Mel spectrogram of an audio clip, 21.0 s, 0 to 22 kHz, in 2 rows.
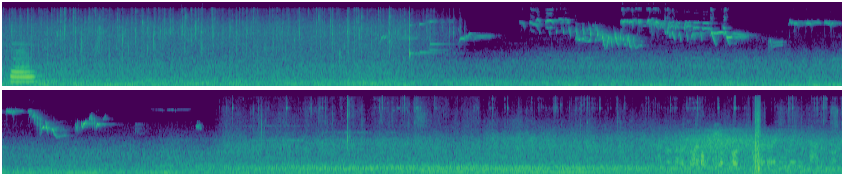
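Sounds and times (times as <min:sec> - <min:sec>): rain hiss with faint crackles: 0:00.0 - 0:05.8, 0:13.2 - 0:21.0
steady low rumble: 0:13.2 - 0:21.0.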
